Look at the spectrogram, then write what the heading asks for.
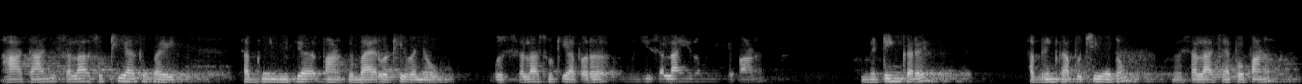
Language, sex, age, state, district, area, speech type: Sindhi, male, 18-30, Gujarat, Junagadh, urban, conversation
